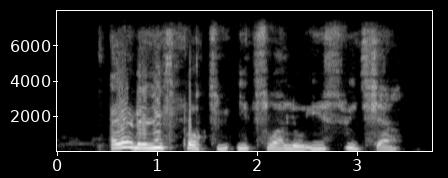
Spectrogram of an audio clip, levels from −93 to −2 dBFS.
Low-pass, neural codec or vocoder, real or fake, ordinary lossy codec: 7.2 kHz; codec, 16 kHz, 8 kbps, FreqCodec, larger model; fake; none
